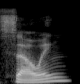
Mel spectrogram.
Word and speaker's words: sewing: So sewing is the activity, but the pronunciation is the same as the word.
